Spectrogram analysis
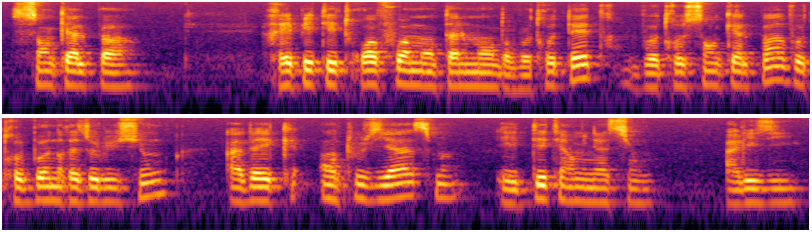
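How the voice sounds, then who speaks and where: A man leading a guided yoga nidra relaxation as a teacher, giving calm, measured instructions with pauses. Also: medium pitch.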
